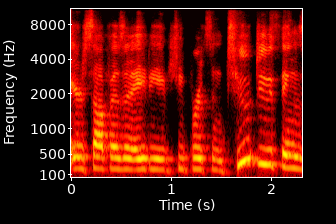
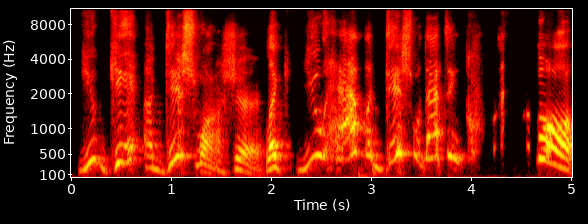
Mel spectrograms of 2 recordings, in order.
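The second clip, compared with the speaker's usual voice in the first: mock wonder; 5 semitones higher, slower than usual. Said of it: "I was like".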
